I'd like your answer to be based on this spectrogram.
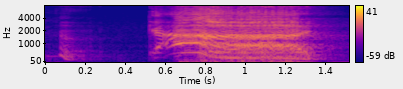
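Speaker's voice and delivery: loud pained shout; anguished cry. Real, not acted. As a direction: cry out in frustration.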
